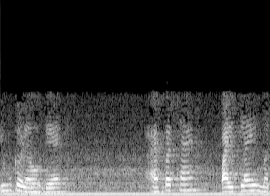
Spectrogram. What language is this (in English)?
Kannada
